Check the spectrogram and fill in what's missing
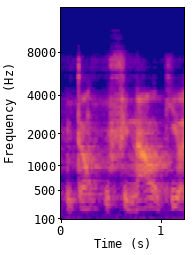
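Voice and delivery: ordinary talk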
